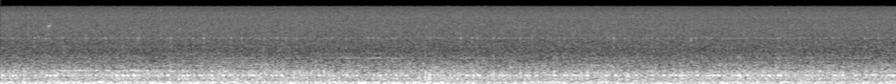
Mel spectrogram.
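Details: Steady low rumble of passing traffic or engine noise fills the recording, with no animal calls heard.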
